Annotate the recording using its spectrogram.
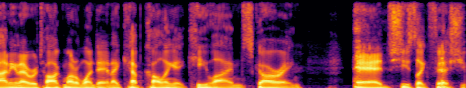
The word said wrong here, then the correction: keloid: It's keloid, like bubonic plague.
